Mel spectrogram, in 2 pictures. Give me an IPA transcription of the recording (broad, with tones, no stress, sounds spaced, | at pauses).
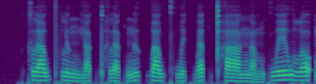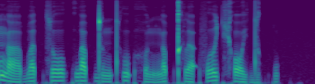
k l a˦˥ w pʰ l ɯ˨˩ ŋ j a˨˩ k̚ pʰ l a˨˩ k̚ n ɯː˥˩ k̚ w a˧ w kʰ w e˨˩ k̚ l a˥˩ t̚ pʰ aː˧ ŋ a˩˦ m k w eː˥˩ w l ɔ˦˥ ʔ ŋ aː˩˦ b a˥˩ t̚ s oː˥˩ k w a˥˩ p̚ d o˧ n tʰ u˥˩ ʔ h o˨˩ n ŋ a˦˥ p̚ kʰ l a˨˩ ʔ f ɤː˥˩ t͡ɕʰ ɔː˨˩ j d u˨˩ k̚ p u˦˥ k̚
